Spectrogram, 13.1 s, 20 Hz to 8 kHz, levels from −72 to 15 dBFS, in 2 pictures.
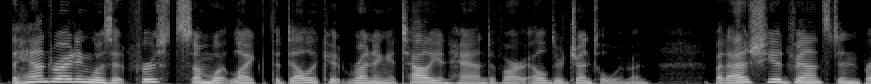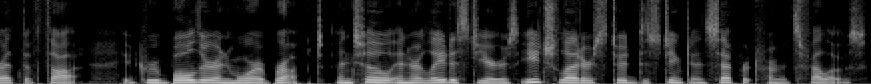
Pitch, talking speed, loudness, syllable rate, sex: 200 Hz, 200 wpm, -16 LUFS, 5.8 syllables/s, female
